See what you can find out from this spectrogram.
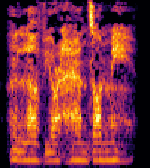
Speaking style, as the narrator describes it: breathed

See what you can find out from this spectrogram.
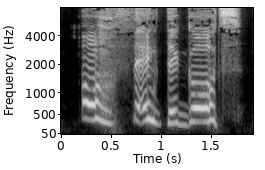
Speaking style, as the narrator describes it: Carmen gasped

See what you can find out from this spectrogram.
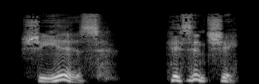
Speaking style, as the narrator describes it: agreed with a small laugh

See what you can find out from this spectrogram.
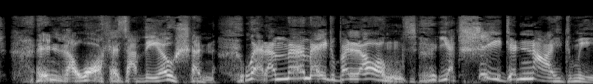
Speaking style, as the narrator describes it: the wraith screeched

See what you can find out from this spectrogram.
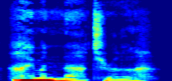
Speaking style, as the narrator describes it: Remna said with a sigh

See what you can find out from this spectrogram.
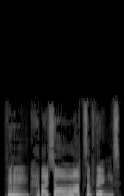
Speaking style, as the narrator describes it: the king chuckled

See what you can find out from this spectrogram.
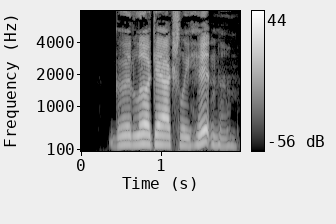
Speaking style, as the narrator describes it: grumbled

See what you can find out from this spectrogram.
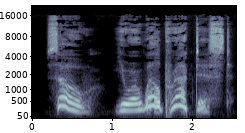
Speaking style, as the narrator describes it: Issy murmured

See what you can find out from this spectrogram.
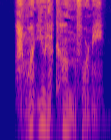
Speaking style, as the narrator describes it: murmured against her mouth

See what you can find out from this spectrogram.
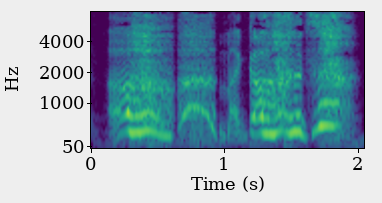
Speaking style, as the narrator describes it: Marina gasped

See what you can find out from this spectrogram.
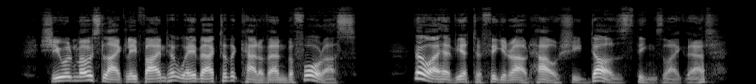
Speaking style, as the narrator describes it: Mech said with a scowl

